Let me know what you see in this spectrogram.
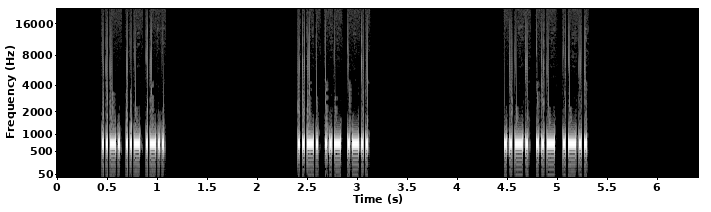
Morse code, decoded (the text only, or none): FUL FUL FUL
